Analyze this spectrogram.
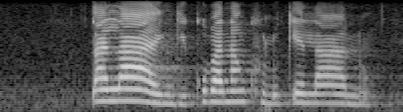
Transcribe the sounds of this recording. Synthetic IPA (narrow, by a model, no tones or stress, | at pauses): tʼalaŋɡikʼuɓanaŋkʰuluk̬ʼɛlaːnɔ̰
